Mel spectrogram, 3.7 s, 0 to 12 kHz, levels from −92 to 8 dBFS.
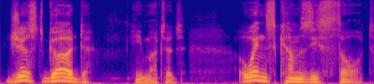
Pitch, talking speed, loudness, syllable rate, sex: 110 Hz, 130 wpm, -18 LUFS, 4.5 syllables/s, male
